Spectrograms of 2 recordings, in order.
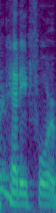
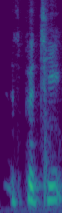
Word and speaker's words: Petite: How do you say it? Petite 4? I would say Petie 4, but it's Petite. Petite 4.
